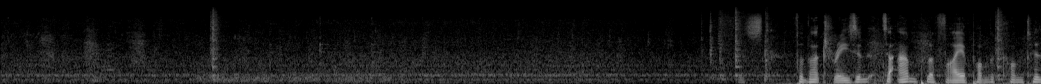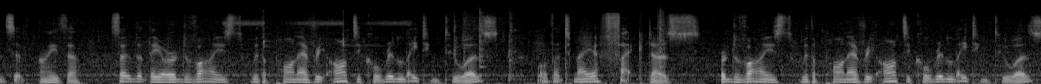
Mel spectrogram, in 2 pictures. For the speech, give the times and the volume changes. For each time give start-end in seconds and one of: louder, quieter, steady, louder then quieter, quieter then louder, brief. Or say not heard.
7.3-20.7 steady.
